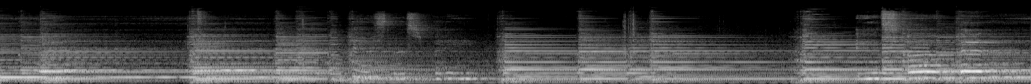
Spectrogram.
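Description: Live acoustic guitar strummed in a slow, mellow song, with a woman singing at the microphone; fresh chords are struck every second or few.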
